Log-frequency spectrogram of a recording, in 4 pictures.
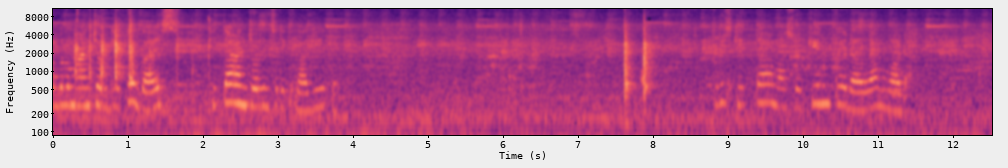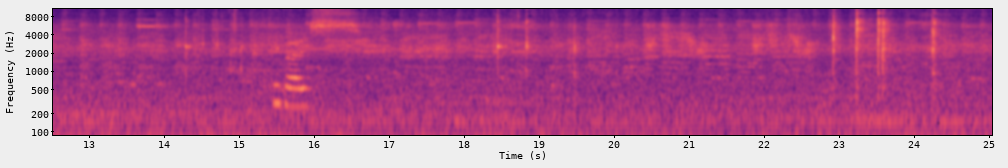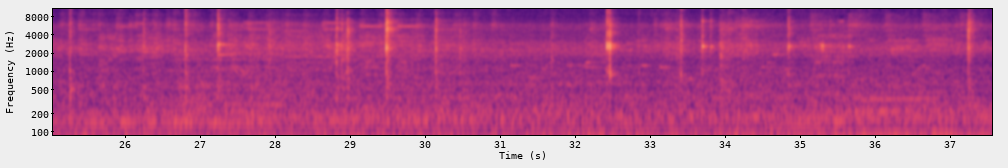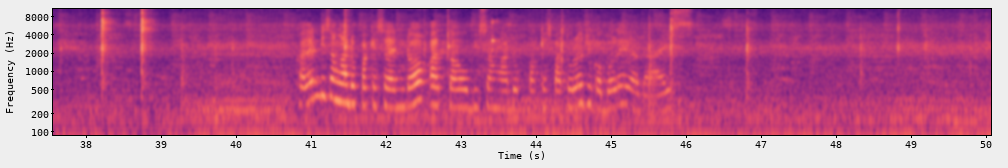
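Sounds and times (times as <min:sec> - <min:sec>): metal spoon clinking on glass: 0:14.2 - 0:15.1, 0:18.4 - 0:19.0, 0:26.2 - 0:28.0, 0:28.7 - 0:30.3, 0:33.4 - 0:34.1, 0:34.8 - 0:35.8.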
